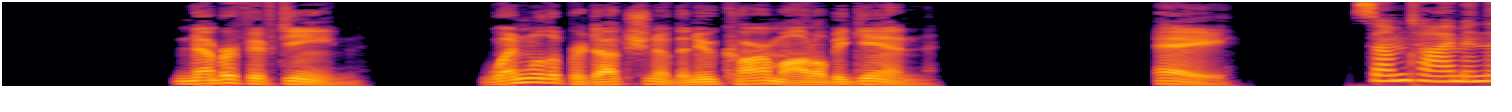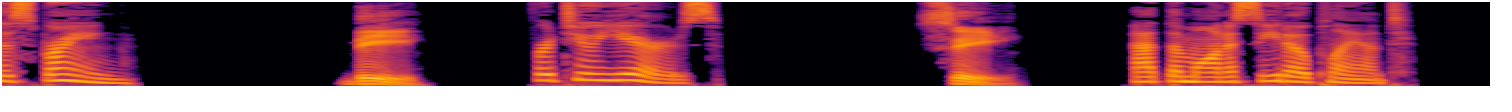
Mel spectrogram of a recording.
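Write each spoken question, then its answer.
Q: When will the production of the new car model begin?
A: A: Sometime in the spring.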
